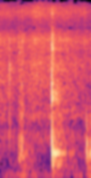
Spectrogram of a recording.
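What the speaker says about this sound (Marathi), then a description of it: "मसाले जरा तेलामध्ये चांगले परतून घ्यायचे जे सारे कच्चे नाही राहत।" Spices with turmeric and coriander powder sautéing in hot oil in a pan, a faint soft sizzle broken by a few brief stirring scrapes, one sharper clink midway.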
